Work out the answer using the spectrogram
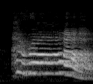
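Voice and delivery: very loud, high storybook cheer. The fish cheer as the fisherman flees into the waves; cheered. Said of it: "Cheered the fish".

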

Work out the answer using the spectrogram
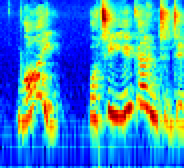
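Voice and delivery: alarmed, frightened tone. Berno answers Tenko's question about handling the boat alone, asking in alarm. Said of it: "Berno asked in alarm".

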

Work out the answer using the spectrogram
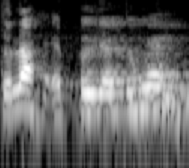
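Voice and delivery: normal talking voice

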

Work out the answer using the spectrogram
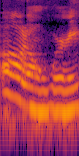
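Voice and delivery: ordinary talk

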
